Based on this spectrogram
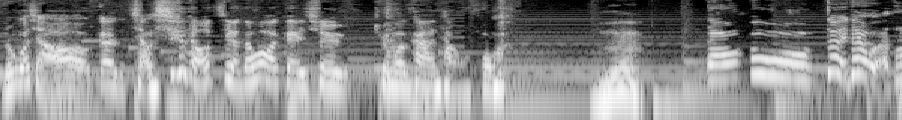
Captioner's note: laughs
